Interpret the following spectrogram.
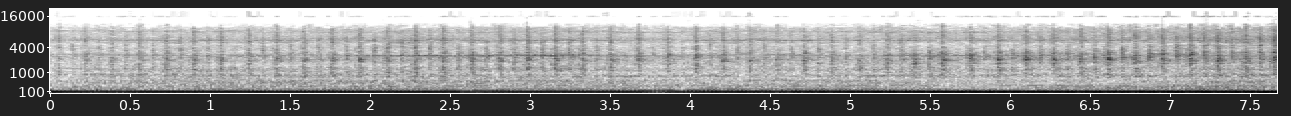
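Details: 2006 Pontiac GTO LS2 6.0 supercharged V8 idling with a steady regular knock about four beats a second over deep rumble; appeared suddenly, no codes, runs fine, rockers and pulleys checked, cause unknown (rod or lifter suspected).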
